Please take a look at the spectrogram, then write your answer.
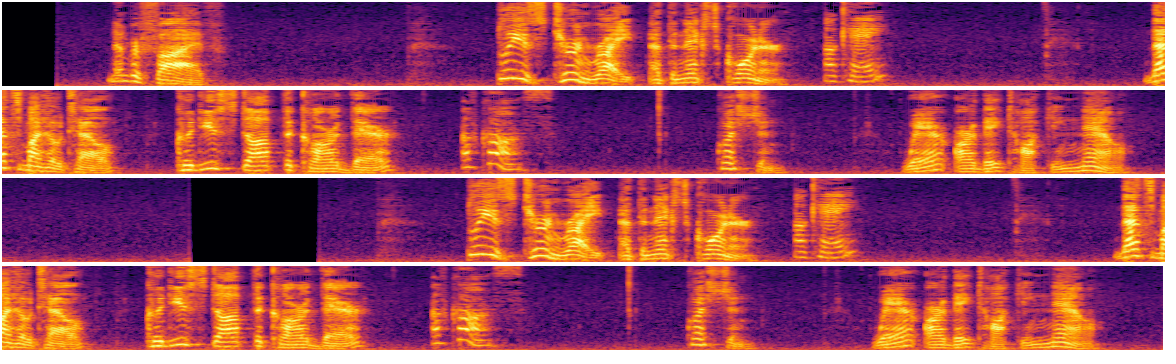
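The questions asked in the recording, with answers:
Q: Where are they talking now?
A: In a taxi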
